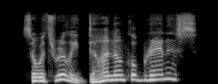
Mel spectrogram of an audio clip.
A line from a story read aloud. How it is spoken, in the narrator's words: Danilasis asked eagerly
